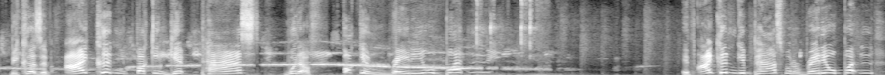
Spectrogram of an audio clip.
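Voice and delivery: high-pitched, exasperated rant; outraged rant. Real, not acted. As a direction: build indignation as the voice climbs, demanding an answer. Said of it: "why this rant is important".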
